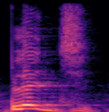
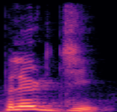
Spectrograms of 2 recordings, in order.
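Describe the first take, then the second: First: No distinct d sound is pronounced in the word. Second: A distinct d sound is pronounced in the word. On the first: The speaker calls it right. "Pledge is a correct pronunciation" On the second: The speaker calls it wrong. "Not pledge. Da should not be pronounced"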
